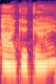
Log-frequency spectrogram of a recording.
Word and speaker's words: Agagite: Oh, Agagite. Agagite, thank you. If I'm pronouncing that wrong, thank you.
